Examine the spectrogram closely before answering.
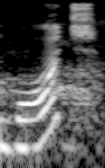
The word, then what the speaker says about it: watch: Children, you can see here T is silent in this word.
